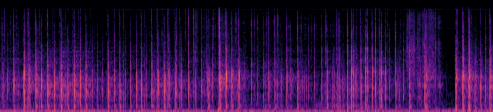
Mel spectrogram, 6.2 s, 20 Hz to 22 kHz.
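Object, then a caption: Small cardboard box. A small, hollow rectangular cardboard light bulb box is held in one hand and fast-tapped with the fingertips of the other hand. The result is a rapid, continuous stream of short, dry, hollow taps with a papery mid-range tone around 800 Hz, broken by a brief pause near the end before the tapping resumes.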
